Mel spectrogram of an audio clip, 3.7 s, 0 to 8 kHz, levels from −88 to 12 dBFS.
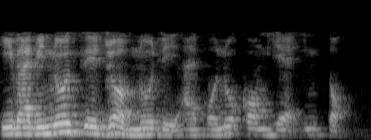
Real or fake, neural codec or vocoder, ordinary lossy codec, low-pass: real; none; AAC, 16 kbps; 7.2 kHz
